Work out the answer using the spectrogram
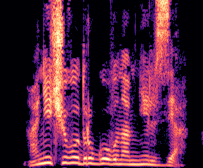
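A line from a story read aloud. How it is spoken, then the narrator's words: Wry snort. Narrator (Russian): хмыкнул Деваль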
